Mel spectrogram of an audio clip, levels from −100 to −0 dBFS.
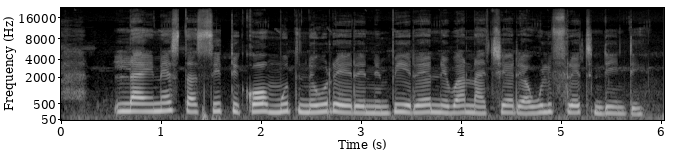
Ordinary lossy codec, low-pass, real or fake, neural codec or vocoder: none; none; real; none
